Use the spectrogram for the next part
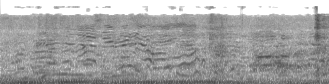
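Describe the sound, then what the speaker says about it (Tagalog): Crowd of children playing and shouting at a busy playground at Rosmar Mansion in Calauan, Laguna, with a dense, continuous babble of kids' voices and general crowd noise throughout. "Ngayon naman naglalaro sila dito."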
